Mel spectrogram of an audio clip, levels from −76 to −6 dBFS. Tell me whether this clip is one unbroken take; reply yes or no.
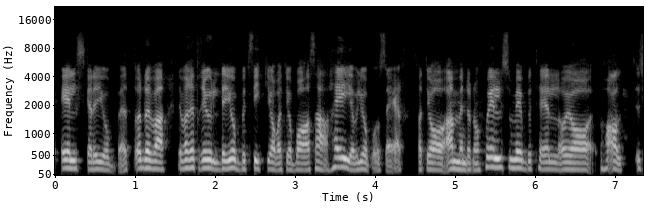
no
